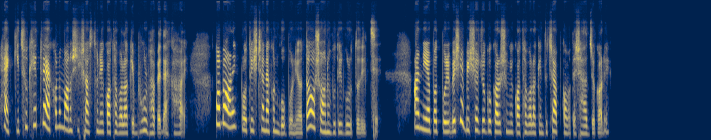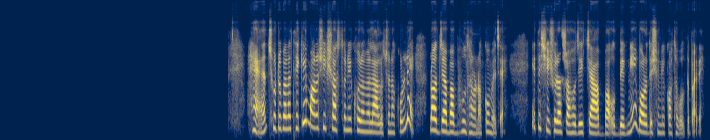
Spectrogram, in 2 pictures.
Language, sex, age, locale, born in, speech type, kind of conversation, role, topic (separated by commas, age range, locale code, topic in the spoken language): Bengali, female, 25-29, bn-BD, Bangladesh, read, expert-assistant, expert, অনেকে বলেন, মানসিক স্বাস্থ্য বিশেষজ্ঞের দরকার কেবল বড় কোনো সমস্যা হলে — এই কথাটা কতটা সত্য?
